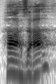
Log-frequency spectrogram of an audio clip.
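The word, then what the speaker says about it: هذا: Haza see it is pronounced like ha. Huh? But this al if is not written. Huh? It is explained in the key also. So it is haz.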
